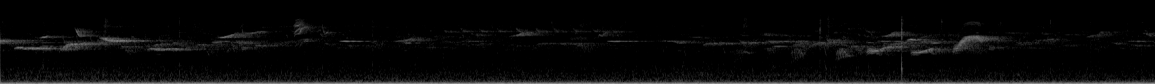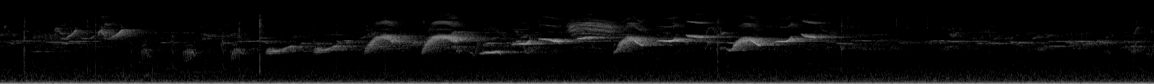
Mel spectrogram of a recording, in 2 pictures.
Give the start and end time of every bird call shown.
[0.00, 2.87] Chinese Hwamei (Garrulax canorus)
[2.87, 3.17] Hawaii Amakihi (Chlorodrepanis virens)
[3.87, 4.37] Iiwi (Drepanis coccinea)
[4.37, 6.47] Apapane (Himatione sanguinea)
[7.87, 20.07] Chinese Hwamei (Garrulax canorus)
[8.77, 9.27] Apapane (Himatione sanguinea)
[10.87, 11.17] Iiwi (Drepanis coccinea)
[11.47, 11.87] Warbling White-eye (Zosterops japonicus)
[12.07, 12.97] Hawaii Akepa (Loxops coccineus)
[17.17, 17.77] Hawaii Amakihi (Chlorodrepanis virens)

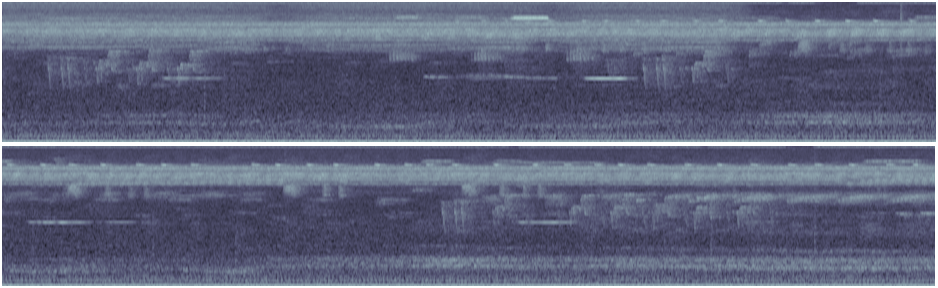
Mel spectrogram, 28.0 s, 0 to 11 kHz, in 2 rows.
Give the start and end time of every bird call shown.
[0.00, 11.43] Buff-breasted Wren (Cantorchilus leucotis)
[6.23, 8.73] Black-faced Antthrush (Formicarius analis)
[11.43, 28.01] Hauxwell's Thrush (Turdus hauxwelli)
[20.33, 26.03] Buff-breasted Wren (Cantorchilus leucotis)

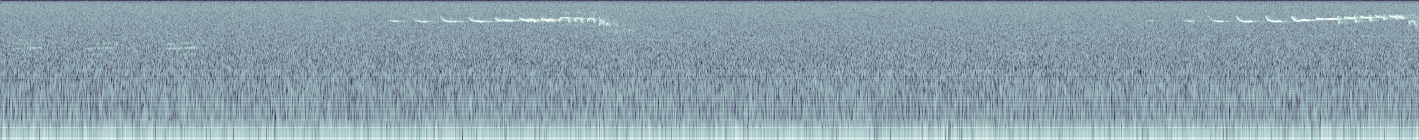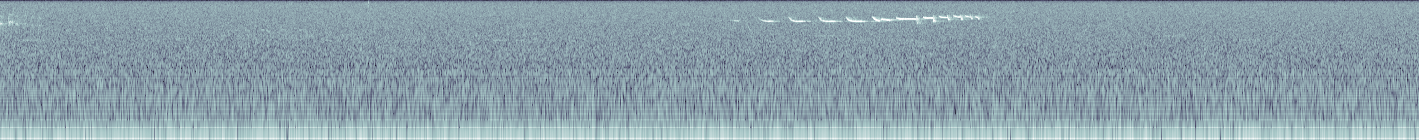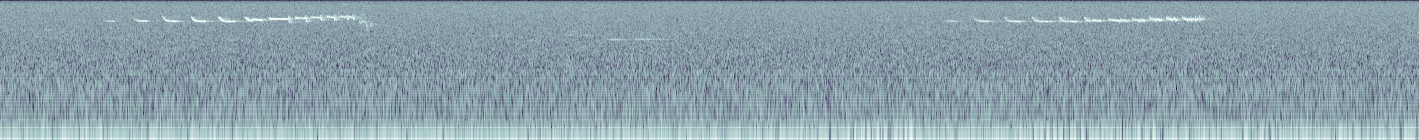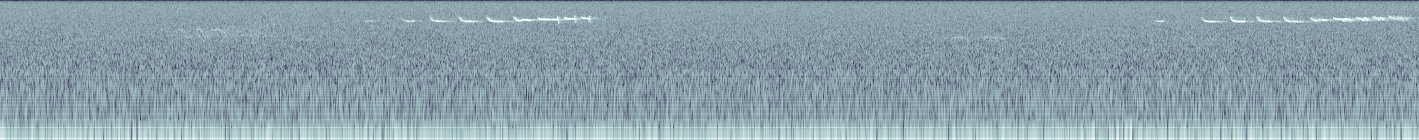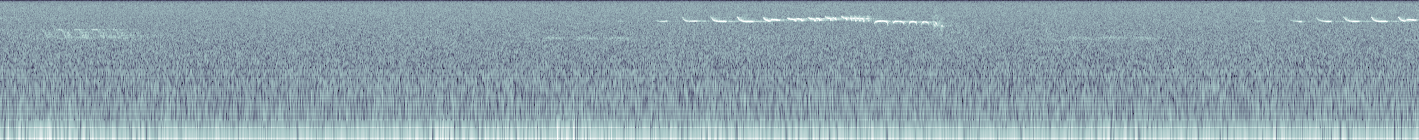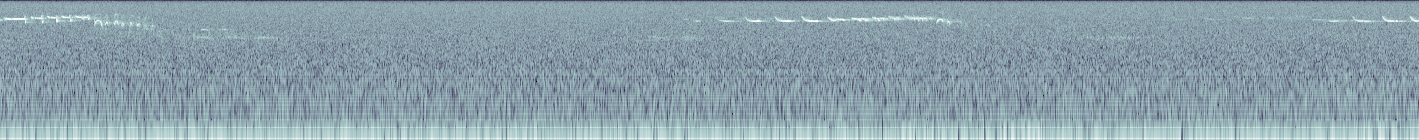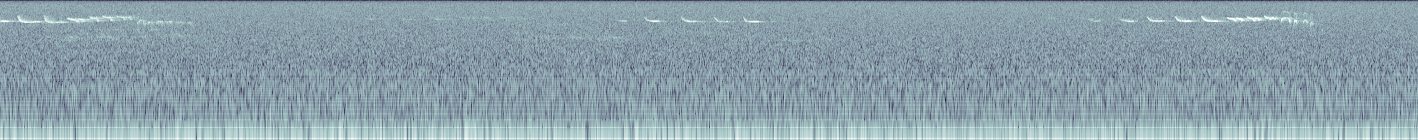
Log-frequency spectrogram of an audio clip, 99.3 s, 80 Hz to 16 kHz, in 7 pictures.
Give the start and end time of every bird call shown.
[0.00, 2.73] Mountain Chickadee (Poecile gambeli)
[0.00, 3.23] Red-breasted Nuthatch (Sitta canadensis)
[2.73, 7.83] Golden-crowned Kinglet (Regulus satrapa)
[11.13, 16.03] Golden-crowned Kinglet (Regulus satrapa)
[13.23, 15.83] Mountain Chickadee (Poecile gambeli)
[18.43, 23.73] Mountain Chickadee (Poecile gambeli)
[19.63, 25.03] Golden-crowned Kinglet (Regulus satrapa)
[25.03, 28.13] Mountain Chickadee (Poecile gambeli)
[28.53, 33.33] Golden-crowned Kinglet (Regulus satrapa)
[32.73, 36.03] Mountain Chickadee (Poecile gambeli)
[37.03, 40.83] Golden-crowned Kinglet (Regulus satrapa)
[43.33, 46.13] Yellow-rumped Warbler (Setophaga coronata)
[45.73, 49.53] Golden-crowned Kinglet (Regulus satrapa)
[49.33, 55.03] Mountain Chickadee (Poecile gambeli)
[53.03, 57.13] Golden-crowned Kinglet (Regulus satrapa)
[56.93, 58.73] Yellow-rumped Warbler (Setophaga coronata)
[61.63, 66.93] Golden-crowned Kinglet (Regulus satrapa)
[61.73, 64.03] Mountain Chickadee (Poecile gambeli)
[66.93, 69.53] Mountain Chickadee (Poecile gambeli)
[68.53, 73.53] Golden-crowned Kinglet (Regulus satrapa)
[72.13, 75.03] Mountain Chickadee (Poecile gambeli)
[76.53, 78.93] Mountain Chickadee (Poecile gambeli)
[77.03, 81.33] Golden-crowned Kinglet (Regulus satrapa)
[81.13, 82.73] Mountain Chickadee (Poecile gambeli)
[82.53, 87.63] Golden-crowned Kinglet (Regulus satrapa)
[85.33, 87.63] Mountain Chickadee (Poecile gambeli)
[88.63, 93.53] Golden-crowned Kinglet (Regulus satrapa)
[89.63, 92.73] Mountain Chickadee (Poecile gambeli)
[95.13, 99.23] Golden-crowned Kinglet (Regulus satrapa)

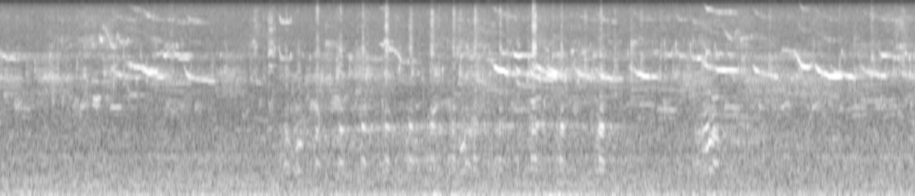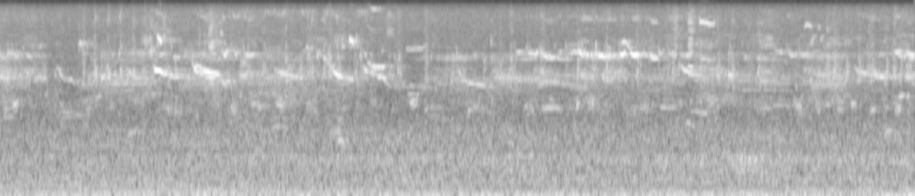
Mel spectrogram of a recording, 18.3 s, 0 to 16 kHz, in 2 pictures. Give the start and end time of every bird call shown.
[0.00, 18.30] unidentified bird

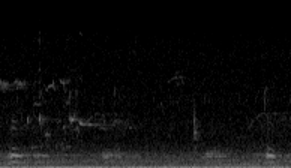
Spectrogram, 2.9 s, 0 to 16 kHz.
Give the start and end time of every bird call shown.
[0.00, 1.07] Golden-crowned Kinglet (Regulus satrapa)
[0.00, 2.92] Canada Goose (Branta canadensis)
[0.00, 2.92] Rusty Blackbird (Euphagus carolinus)

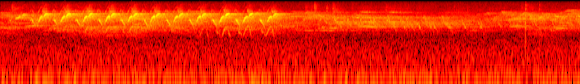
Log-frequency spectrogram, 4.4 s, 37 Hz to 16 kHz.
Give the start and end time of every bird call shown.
[0.00, 2.20] Hawaii Amakihi (Chlorodrepanis virens)
[0.30, 1.30] Omao (Myadestes obscurus)
[1.60, 2.20] Omao (Myadestes obscurus)
[2.20, 3.20] Iiwi (Drepanis coccinea)

